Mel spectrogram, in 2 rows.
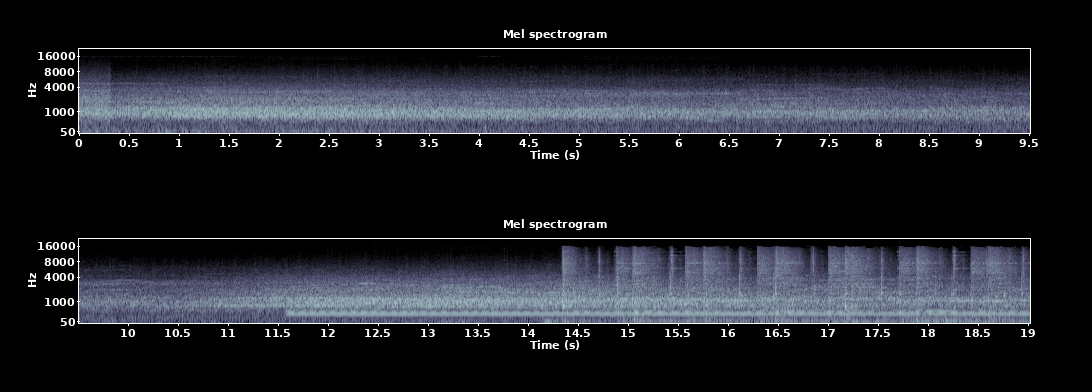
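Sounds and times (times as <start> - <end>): crowd cheering and shouting: 0.0 - 19.0.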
